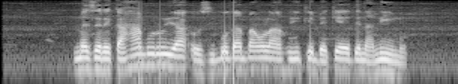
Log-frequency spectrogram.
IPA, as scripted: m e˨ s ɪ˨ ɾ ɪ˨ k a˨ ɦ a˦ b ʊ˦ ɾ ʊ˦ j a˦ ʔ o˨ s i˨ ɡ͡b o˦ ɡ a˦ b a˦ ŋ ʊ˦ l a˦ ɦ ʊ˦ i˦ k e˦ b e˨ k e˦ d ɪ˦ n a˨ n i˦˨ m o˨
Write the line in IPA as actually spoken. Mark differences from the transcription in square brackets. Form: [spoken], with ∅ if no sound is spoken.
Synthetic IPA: m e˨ [z] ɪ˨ ɾ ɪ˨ k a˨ ɦ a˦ b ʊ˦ ɾ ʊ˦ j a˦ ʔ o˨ [z] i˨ ɡ͡b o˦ ɡ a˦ b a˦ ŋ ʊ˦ l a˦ ɦ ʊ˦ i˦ k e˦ b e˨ k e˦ d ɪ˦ n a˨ n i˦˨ m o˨

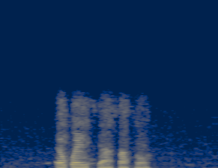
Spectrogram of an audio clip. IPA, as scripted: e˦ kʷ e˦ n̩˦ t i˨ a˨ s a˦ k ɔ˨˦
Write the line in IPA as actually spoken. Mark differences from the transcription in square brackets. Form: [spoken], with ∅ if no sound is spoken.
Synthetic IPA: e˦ kʷ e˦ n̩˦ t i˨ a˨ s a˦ [t] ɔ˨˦

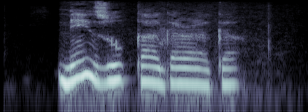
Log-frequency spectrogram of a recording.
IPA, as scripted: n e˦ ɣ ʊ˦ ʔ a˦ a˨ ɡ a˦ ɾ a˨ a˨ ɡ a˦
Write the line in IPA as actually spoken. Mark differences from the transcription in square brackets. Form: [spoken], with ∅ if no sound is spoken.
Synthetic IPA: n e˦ [z] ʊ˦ [k] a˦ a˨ ɡ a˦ ɾ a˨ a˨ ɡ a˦

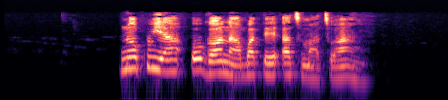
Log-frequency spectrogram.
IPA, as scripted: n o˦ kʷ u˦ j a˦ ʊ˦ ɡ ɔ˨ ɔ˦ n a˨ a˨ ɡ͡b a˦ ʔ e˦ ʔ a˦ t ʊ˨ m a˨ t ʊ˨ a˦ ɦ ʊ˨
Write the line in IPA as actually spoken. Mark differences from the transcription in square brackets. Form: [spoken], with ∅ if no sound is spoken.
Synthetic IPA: n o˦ kʷ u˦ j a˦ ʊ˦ ɡ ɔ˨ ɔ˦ n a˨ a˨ ɡ͡b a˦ [p] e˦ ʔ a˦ t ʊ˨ m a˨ t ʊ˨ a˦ ɦ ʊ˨

